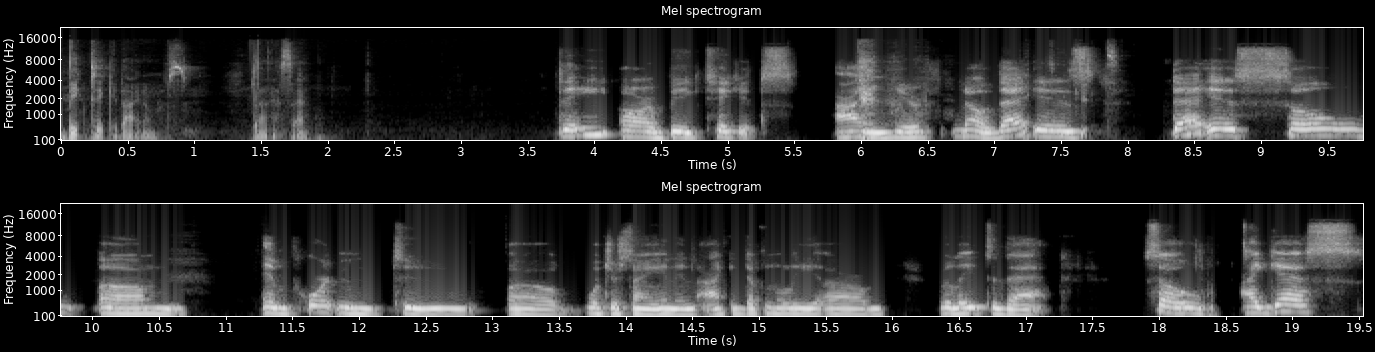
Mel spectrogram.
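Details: Aphasia in a woman, caused by stroke; real stroke survivor.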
